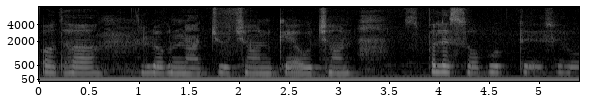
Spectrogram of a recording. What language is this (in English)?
Odia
